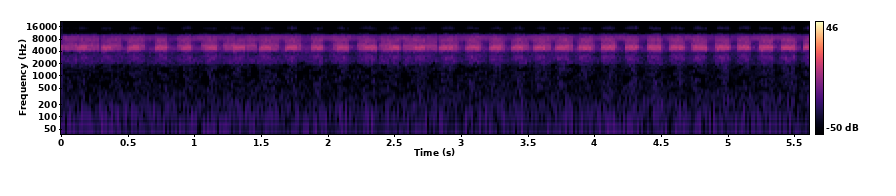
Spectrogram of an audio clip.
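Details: High, grating cicada song in summer in Provence, France, a continuous electric-sounding buzz beating in fast rhythmic pulses, around five per second, growing slightly more regular toward the end.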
